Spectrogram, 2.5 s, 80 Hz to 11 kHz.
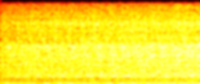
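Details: Audi RS3 DAZA at warm idle on first start, manual coolant bleed underway, heater matrix warming; steady low drone, no misses, stumbles or knocks, normal healthy warm idle.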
